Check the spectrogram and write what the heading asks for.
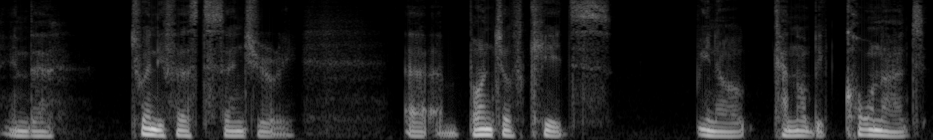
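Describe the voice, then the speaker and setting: A man's voice: on the low side, warm tone, husky, no room sound, clean studio sound. A Nigerian-born man, a filmmaker, speaking emotionally with many ums and repeated words. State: emotional, voice breaking. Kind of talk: emotional radio call-in comment.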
